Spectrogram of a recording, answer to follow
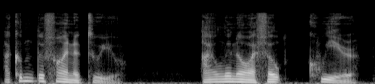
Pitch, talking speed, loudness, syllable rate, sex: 105 Hz, 190 wpm, -19 LUFS, 5.8 syllables/s, male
